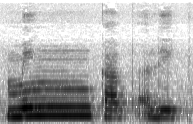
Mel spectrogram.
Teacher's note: menyamarkan bunyi nun sukun dengan huruf kaf, yaitu menjadi mingkabalik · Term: ikhfa hakiki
